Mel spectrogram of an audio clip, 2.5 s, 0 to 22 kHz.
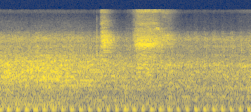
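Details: Honda Beat Deluxe scooter, about 2023–2024, after tightening loose coil and TPS connectors, idling around 1300 rpm: quick even single-cylinder putting, no misses or stumbles; normal idle.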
